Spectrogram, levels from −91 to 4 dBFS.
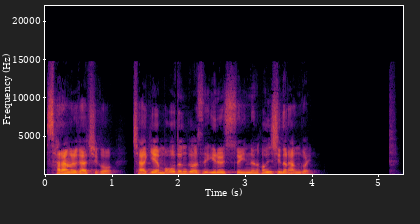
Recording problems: none

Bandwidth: 14.5 kHz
